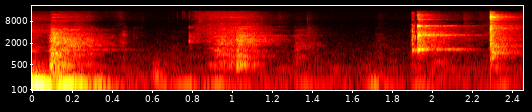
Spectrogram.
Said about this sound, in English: I'm going to get a couple scoops for myself.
